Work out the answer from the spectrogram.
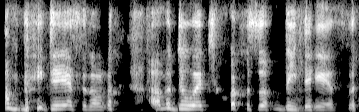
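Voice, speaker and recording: A woman's voice: fairly high pitch, fairly bright tone, breathy edge, no echo. Woman chatting along, agreeing a lot, laughs easily, dry close mic. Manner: supportive, quick agreeing interjections, laughs easily. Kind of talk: casual chat.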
